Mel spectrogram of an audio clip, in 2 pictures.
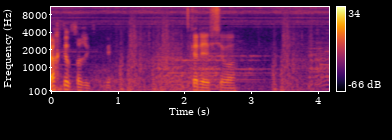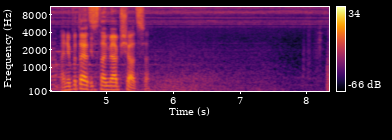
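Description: Video game spell effects crackle and whoosh.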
